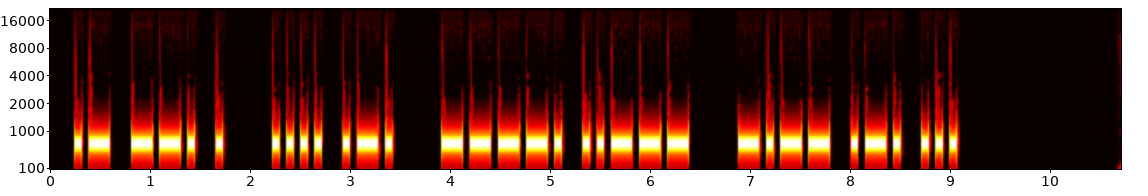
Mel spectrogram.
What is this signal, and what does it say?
Morse code, heard as a keyed tone, about 17 wpm, 700 Hz. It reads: AGE HR 92 YRS
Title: Practice QSO - Exchange 3 - More Info - 17wpm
